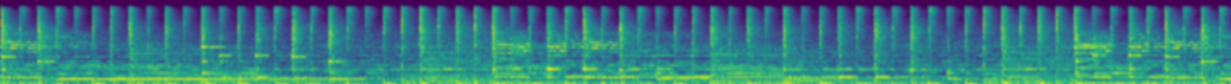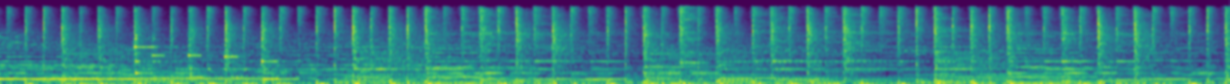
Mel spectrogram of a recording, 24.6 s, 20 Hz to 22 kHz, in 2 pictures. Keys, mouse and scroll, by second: 0.7 alt+scroll down 1, 1.0 space, 1.1 click, 1.5 space, 2.0-2.4 alt+scroll up 1, 2.4 space, 2.6-5.5 drag, 5.5 click, 5.8 alt+scroll down 1, 6.0 space, 6.2 click, 6.4 space, 7.2 alt+scroll up 1, 7.5 space, 7.7 click, 8.1 space, 8.6 alt+scroll down 1, 8.8 space, 8.9 click, 9.6 alt+scroll up 1, 9.9 space, 10.0-11.2 drag, 11.3 right click, 12.3 click, 15.7 click, 15.8-18.9 drag, 21.3-24.6 drag.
